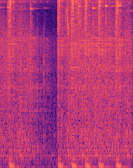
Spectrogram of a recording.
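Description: Rapid automatic gunfire in the Fortnite battle royale game, dense and loud with a steady hammering rhythm, a brief break near the middle, then continuing unbroken to the end, with no voices over it.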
